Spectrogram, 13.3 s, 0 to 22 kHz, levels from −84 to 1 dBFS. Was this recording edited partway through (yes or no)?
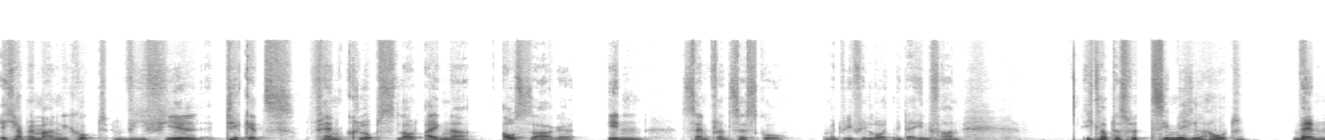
yes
